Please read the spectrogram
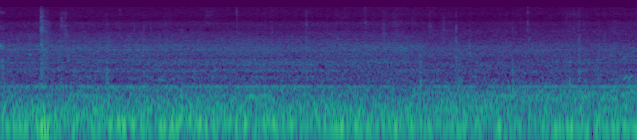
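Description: Steady low rumble and hum of an airliner cabin on the ground during de-icing, with one steady mid-pitched tone running through it. A faint click comes about half a second in.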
